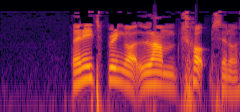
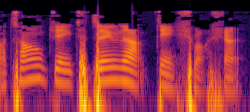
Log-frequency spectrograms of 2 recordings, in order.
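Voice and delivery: nagging mum; 6 semitones higher, 7 dB louder than usual. Retold or imitated. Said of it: "she'll be like".

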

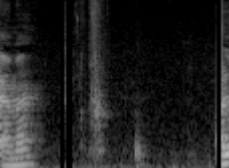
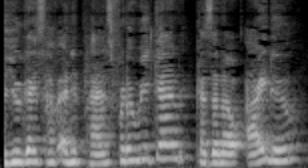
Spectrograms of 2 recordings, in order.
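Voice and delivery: ordinary talk, nothing marked

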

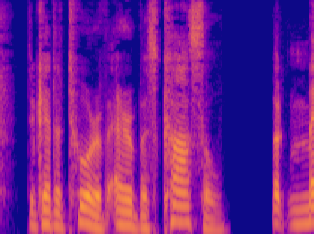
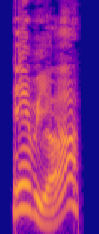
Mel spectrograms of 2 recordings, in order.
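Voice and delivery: brisk; 12 semitones higher, 4 dB louder than usual. Acted. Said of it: "Percy said briskly".

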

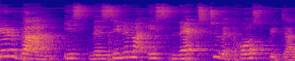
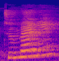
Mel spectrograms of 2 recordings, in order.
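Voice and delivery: too many, many pitched higher with a rise; stress on many; 7 semitones higher, faster than usual. Shown as a demonstration. Teacher contrasting too many, many raised high.

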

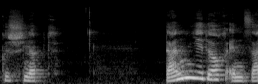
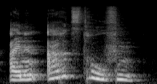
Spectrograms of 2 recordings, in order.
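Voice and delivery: loud, higher, heated answer; agitated retort; 6 semitones higher, 7 dB louder than usual. A narrator's reading. Agathe answers her callous cousin, agitated. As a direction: fire it back crossly. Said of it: "gab Agathe aufgebracht zurück".

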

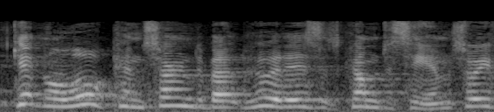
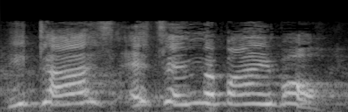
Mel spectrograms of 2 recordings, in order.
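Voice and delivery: emphatic; 8 semitones higher, 6 dB louder, slower than usual. Real, not acted. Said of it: "emphatic insistence".

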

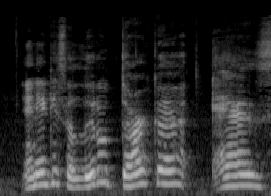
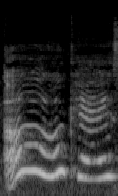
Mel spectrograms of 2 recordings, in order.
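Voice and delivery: mock surprised oh; 12 semitones higher, 4 dB louder, slower than usual. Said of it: "she was like".

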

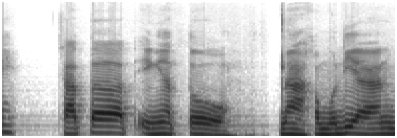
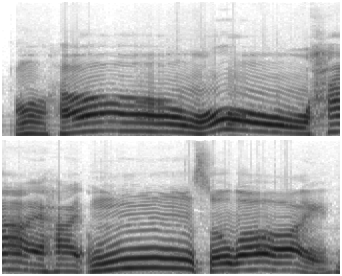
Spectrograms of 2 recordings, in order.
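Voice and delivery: mock nodding along; 6 semitones higher, much slower than usual. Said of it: "Aku aja".

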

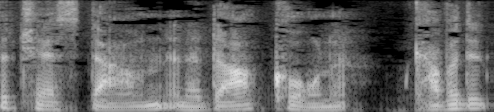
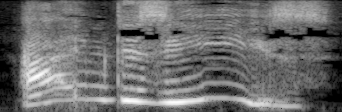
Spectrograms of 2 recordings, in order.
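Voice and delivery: creepy creature voice; 9 dB louder, much slower than usual. Acted. Creatures announce themselves.

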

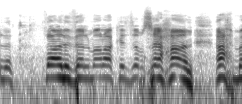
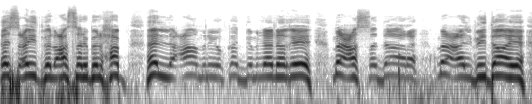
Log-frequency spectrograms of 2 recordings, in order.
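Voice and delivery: ordinary talk

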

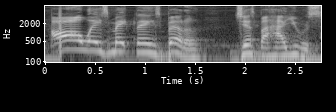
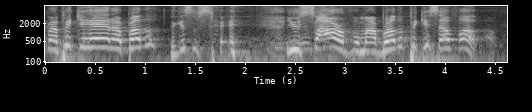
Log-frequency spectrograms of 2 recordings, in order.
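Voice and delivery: urging a friend; 9 semitones higher than usual. Acted. Urging the sad brother up.

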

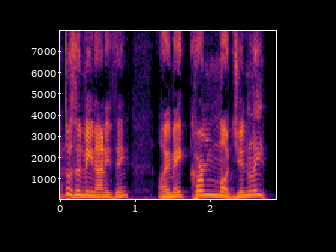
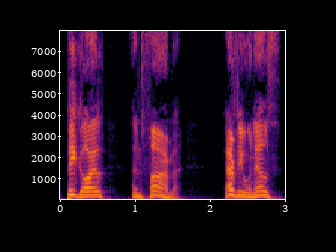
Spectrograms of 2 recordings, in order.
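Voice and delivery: usual speaking voice

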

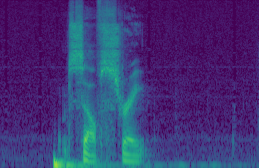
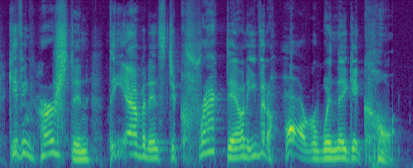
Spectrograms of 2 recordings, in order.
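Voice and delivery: louder, higher rising reproach; heated lecture; 5 semitones higher, 6 dB louder than usual. Acted. Joe scolds Sully loudly over the smuggling. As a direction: lay into him with building anger.

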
